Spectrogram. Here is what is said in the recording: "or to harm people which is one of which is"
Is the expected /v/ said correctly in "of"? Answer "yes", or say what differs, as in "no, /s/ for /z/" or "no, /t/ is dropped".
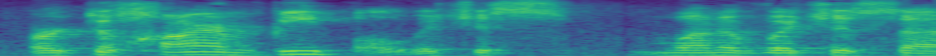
yes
